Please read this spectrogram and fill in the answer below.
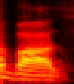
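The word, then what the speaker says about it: بعض: इसी तरीके से बे, एन और ज्वाद, ये हो गया बाज।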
